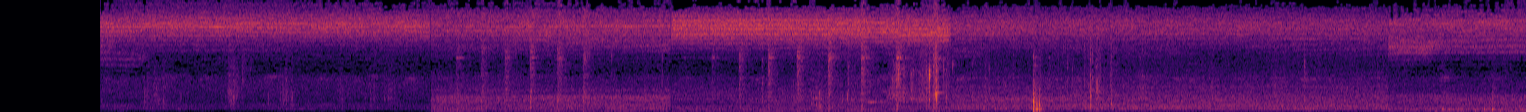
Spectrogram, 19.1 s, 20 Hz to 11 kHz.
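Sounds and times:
insects singing: 1.3 - 19.0
sharp knock: 5.6 - 7.4
sharp clicks: 5.6 - 7.5.

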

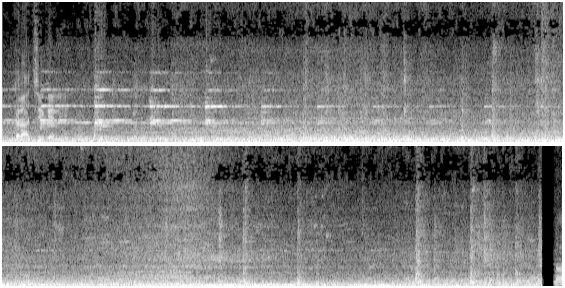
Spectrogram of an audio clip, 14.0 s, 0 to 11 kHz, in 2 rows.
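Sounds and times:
train wheels rumbling on rails: 0.0 - 13.8.

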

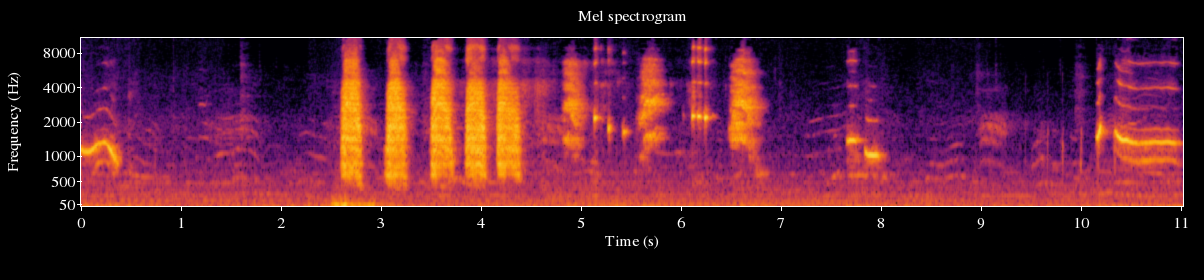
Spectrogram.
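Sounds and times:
parakeet squawks and chirps: 2.5 - 6.9
parakeets screeching: 2.6 - 6.9.

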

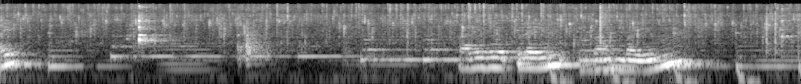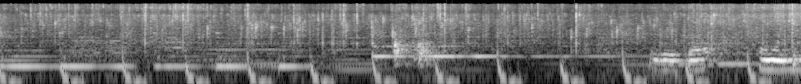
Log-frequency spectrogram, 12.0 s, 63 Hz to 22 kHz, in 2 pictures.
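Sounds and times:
food sizzling in hot oil: 0.0 - 12.0
music with steady beat: 0.0 - 12.0.

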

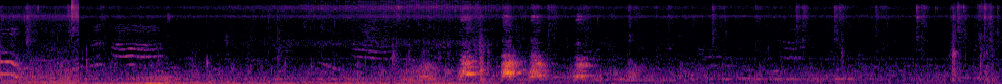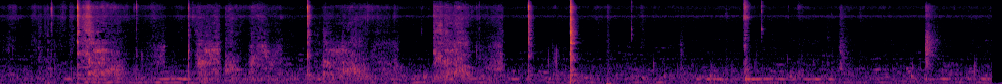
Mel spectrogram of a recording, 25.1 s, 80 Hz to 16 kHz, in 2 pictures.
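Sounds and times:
spatula swishing through sauce: 11.0 - 19.8
spatula knocking pan: 13.5 - 19.8.

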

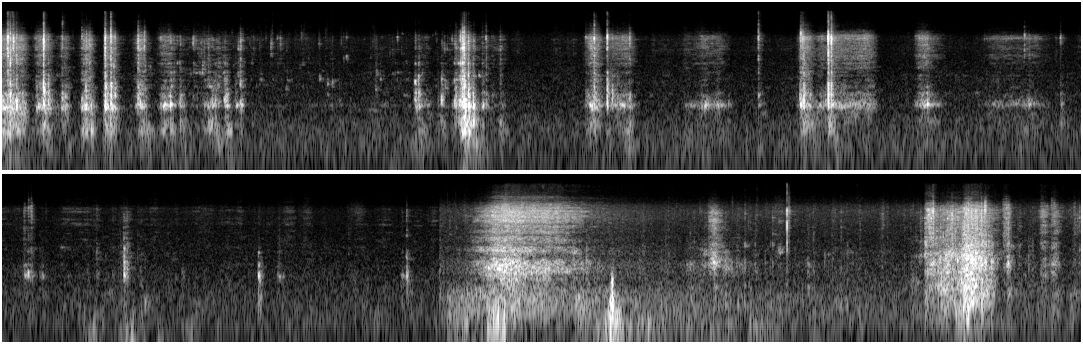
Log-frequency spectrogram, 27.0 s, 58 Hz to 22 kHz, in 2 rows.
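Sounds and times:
plastic clicking and scraping: 0.0 - 2.3
rushing noise: 19.0 - 23.4.

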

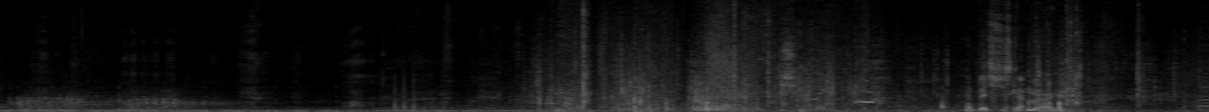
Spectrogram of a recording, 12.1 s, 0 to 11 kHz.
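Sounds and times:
heavy breathing: 0.0 - 8.0
low steady hum: 0.0 - 12.0
gear scuffling and rustling: 5.1 - 12.0.

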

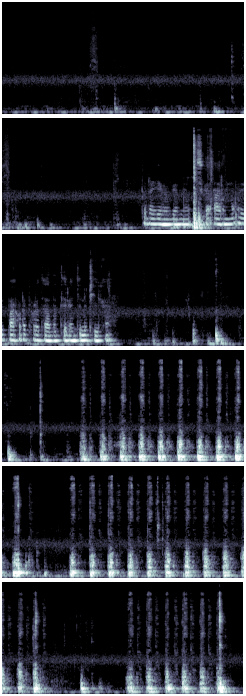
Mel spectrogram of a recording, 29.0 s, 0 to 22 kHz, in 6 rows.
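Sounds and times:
scissors snipping fabric: 20.7 - 25.1.

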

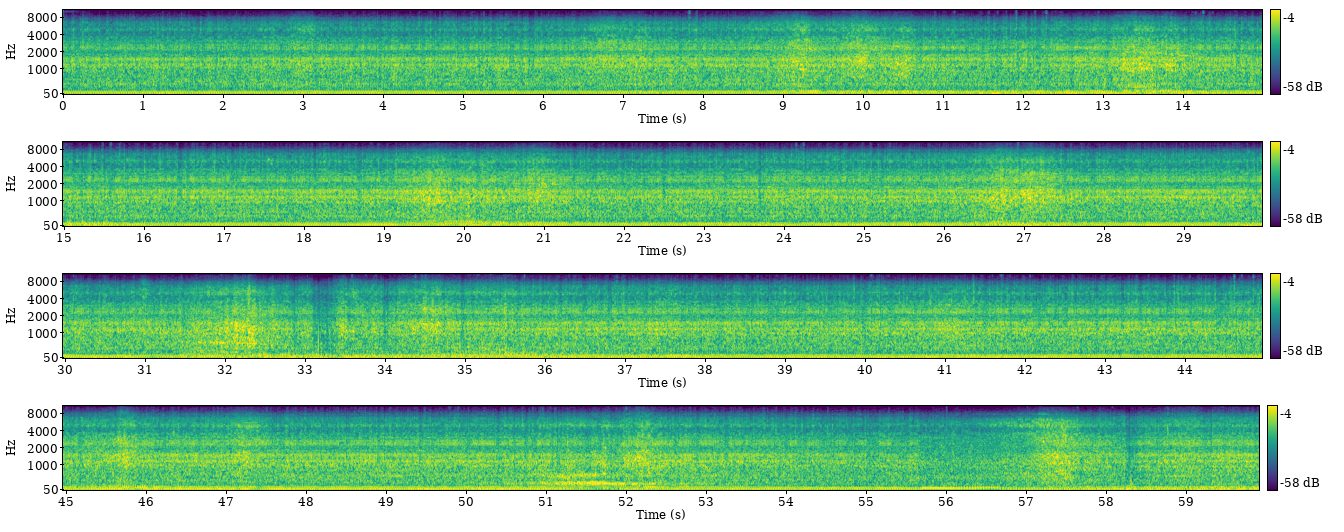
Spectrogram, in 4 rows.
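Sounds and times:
passing traffic: 0.0 - 59.9
wind and road noise: 0.0 - 59.9
scooter engine running: 32.4 - 59.9.

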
